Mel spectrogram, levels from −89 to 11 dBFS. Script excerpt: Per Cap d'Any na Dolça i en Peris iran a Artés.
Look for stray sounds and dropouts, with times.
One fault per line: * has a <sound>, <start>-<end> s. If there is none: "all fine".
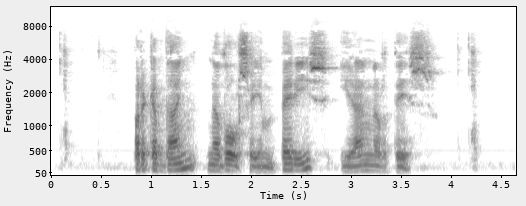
all fine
